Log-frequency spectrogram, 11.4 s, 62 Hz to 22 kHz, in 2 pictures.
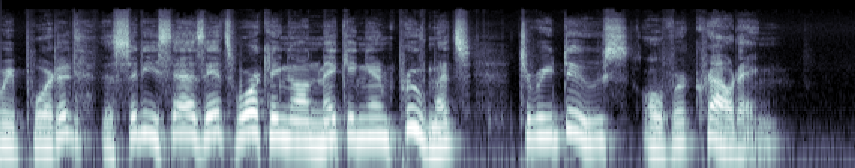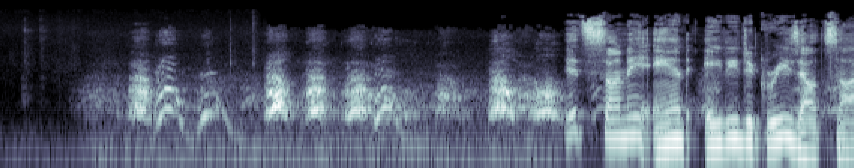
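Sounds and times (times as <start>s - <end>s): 
speech: 0.0s - 5.2s, 9.5s - 11.3s
dogs barking in outside kennels at an animal shelter: 6.2s - 9.6s.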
